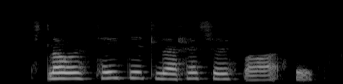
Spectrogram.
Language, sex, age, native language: Icelandic, female, 13, Icelandic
